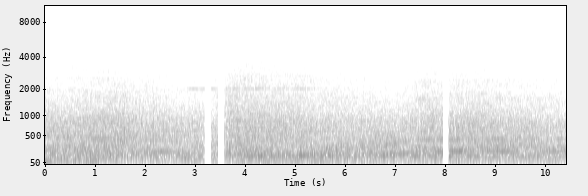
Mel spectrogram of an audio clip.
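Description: A car engine hums as a car drives by.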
